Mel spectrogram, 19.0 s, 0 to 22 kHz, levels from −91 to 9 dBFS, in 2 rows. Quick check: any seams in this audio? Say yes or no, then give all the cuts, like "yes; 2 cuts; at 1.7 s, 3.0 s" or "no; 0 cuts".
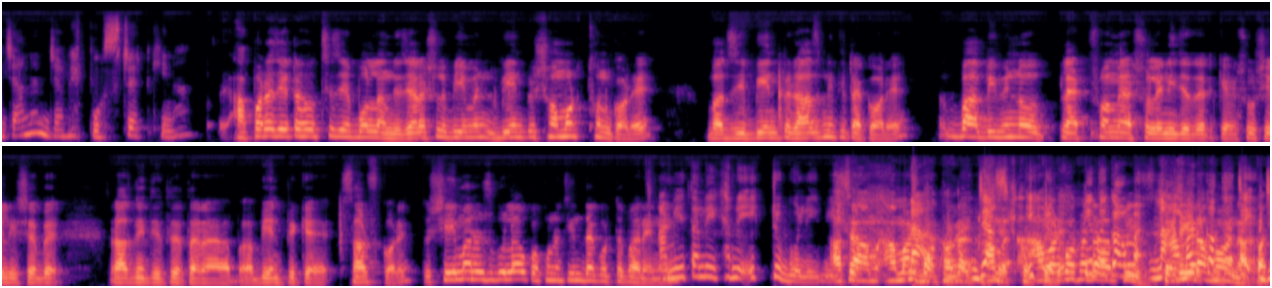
yes; 1 cut; at 1.5 s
